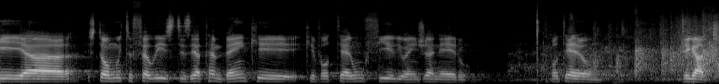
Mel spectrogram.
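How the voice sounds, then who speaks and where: A fairly high-pitched man with an American accent, flat and monotone, at a fairly slow pace with long, frequent pauses, over crowd noise in the background. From United States. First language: English (speaking Portuguese). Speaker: energy research analyst, conference speaker. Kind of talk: conference presentation. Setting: stage with audience. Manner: halting, many fillers.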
